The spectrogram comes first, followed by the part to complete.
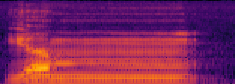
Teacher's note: یہاں پر اقلاب ہوگا کیونکہ نون ساکن کے بعد با آیا ہے تو نون کو میم میں بدلیں گے، اس لیے چھوٹا سا میم یہاں لکھا ہے. اقلاب معنی بدلنا، نون کو میم میں بدلیں گے. یم پڑھیں گے اور غنہ بھی کریں گے.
